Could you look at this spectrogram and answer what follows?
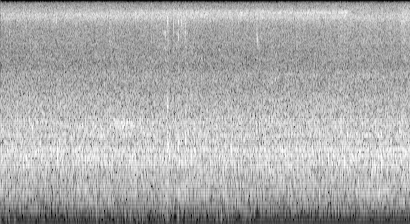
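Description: Steady rushing background noise with a faint high whine above it and a couple of faint clicks.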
